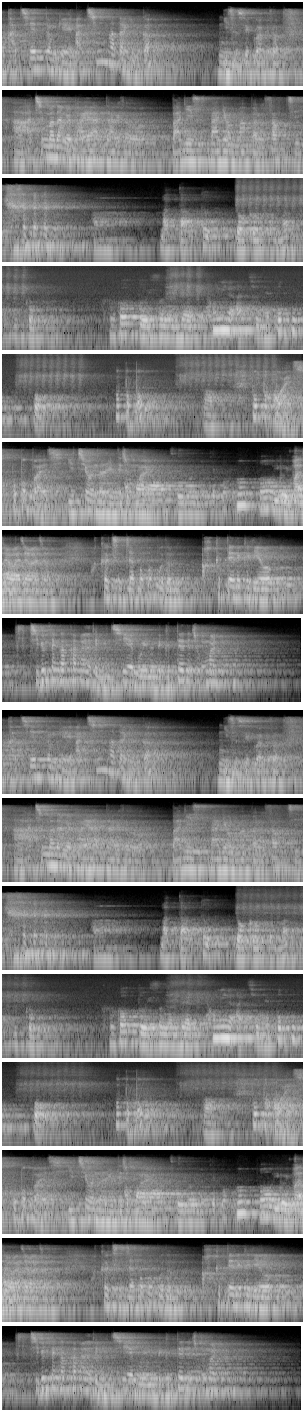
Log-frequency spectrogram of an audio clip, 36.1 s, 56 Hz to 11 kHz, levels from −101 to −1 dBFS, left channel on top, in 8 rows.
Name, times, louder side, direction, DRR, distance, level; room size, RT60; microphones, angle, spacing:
voice 1, 0.0-2.3 3.3-6.7 7.1-9.9 19.9-20.2 21.5-24.9 26.9-29.8 30.1-31.4 31.8-34.8, left 2 dB, 30° left, -1 dB, 2.1 m, -29 dB
voice 2, 3.2-3.6 10.4-10.8 11.4-12.2 12.5-13.4 13.7-14.1 15.2-18.0 18.5-18.8 21.1-21.3 22.0-22.3 24.4-27.3, equal, 15° right, 0 dB, 1.2 m, -28 dB
sound 1, 12.5-22.6, left 6 dB, 50° left, 1.2 m, -46 dB
18.0 x 10.0 x 7.6 m, 2.3 s
head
